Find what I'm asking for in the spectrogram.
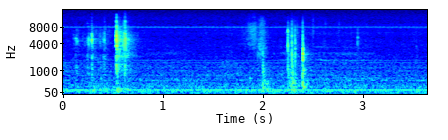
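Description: Fingers typing a command into a terminal on a computer keyboard, a few scattered key clicks and short bursts of taps at close range over a faint steady hum.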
